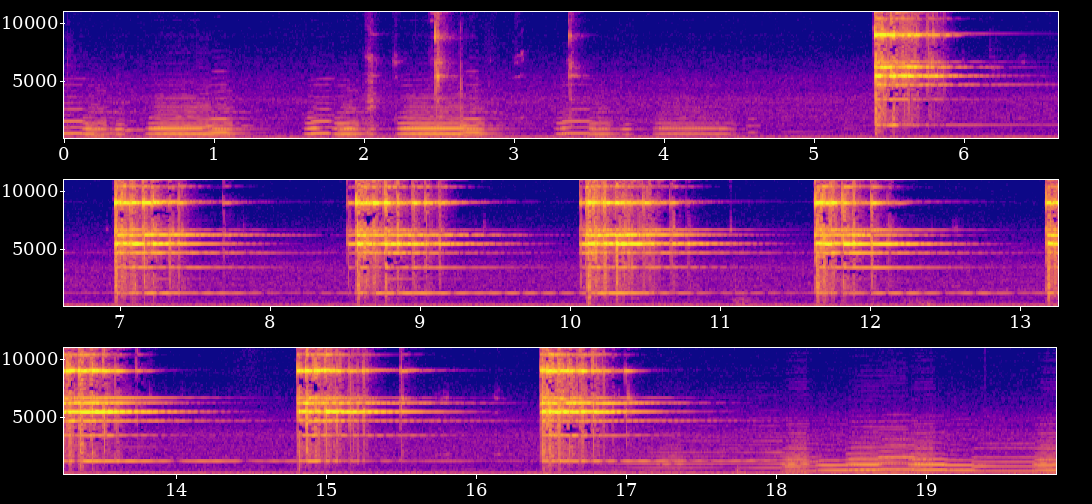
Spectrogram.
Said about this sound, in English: So, Big Al, you are up with the chime.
